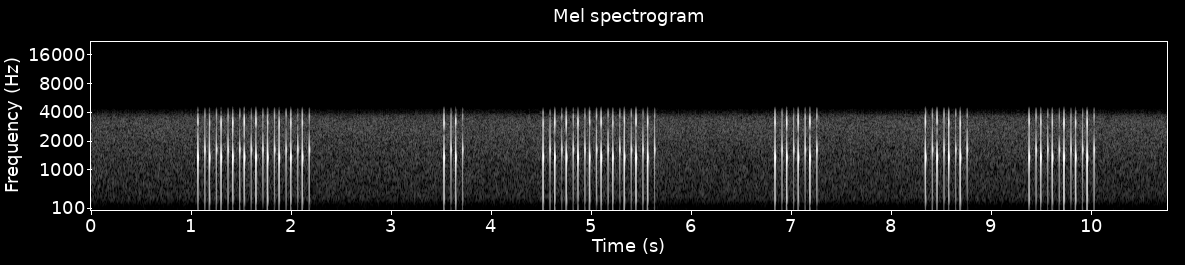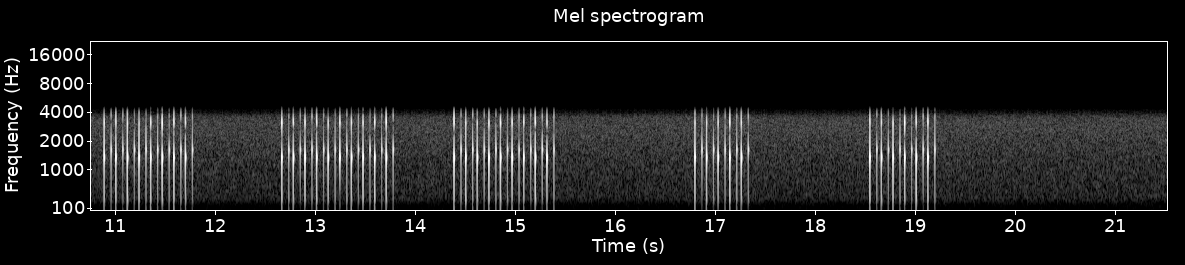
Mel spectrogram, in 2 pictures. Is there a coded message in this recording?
Yes: pulse dialling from 1.1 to 19.2 s, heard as clicks on a phone line, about 9 pulses a second. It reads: 0 2 0 4 4 6 8 0 9 5 6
